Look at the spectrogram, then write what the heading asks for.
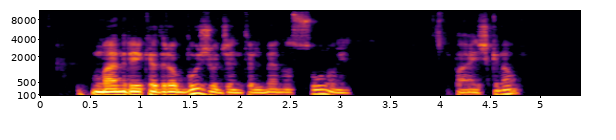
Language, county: Lithuanian, Panevėžys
